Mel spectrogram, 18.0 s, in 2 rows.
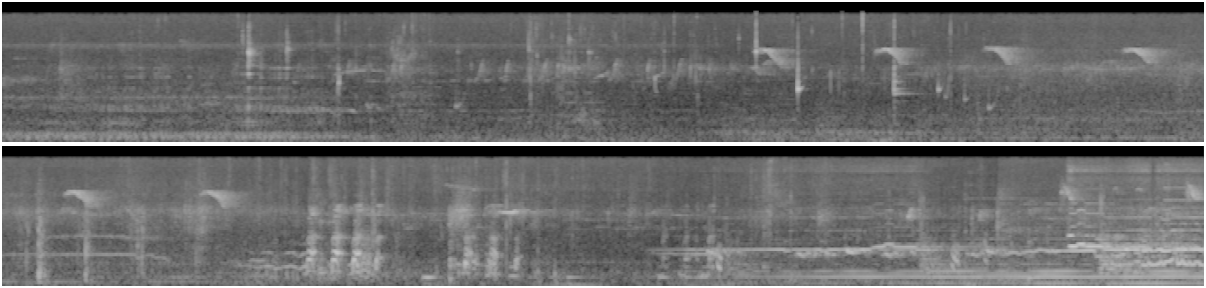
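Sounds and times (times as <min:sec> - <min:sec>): liquid dripping into basin: 0:01.0 - 0:08.0
bird calling with downward notes: 0:13.8 - 0:18.0.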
